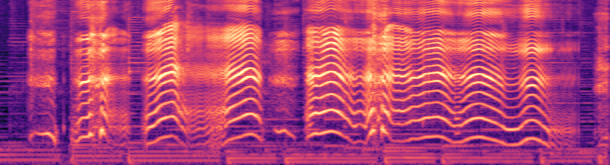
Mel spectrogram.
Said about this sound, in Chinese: 我们出生的那一刻，第一个发出的声音是什么呢？ 是哭声啊！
